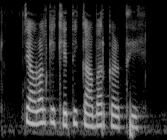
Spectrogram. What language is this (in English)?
Chhattisgarhi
